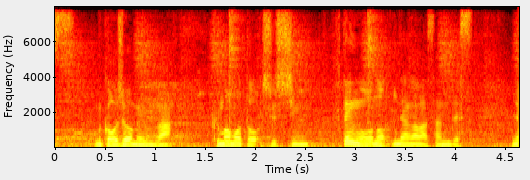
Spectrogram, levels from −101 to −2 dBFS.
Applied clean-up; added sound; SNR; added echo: none; Water / Mechanisms + Hi-hat; 17 dB; none.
